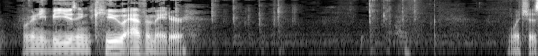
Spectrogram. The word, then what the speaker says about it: Qavimator: to be using we're going to be using QF mater which is spelled like that q avi M ato R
